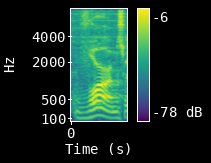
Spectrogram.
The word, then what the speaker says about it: Worms: And Worms isn't, the actual little squiggly things that we're thinking of. It's actually pronounced Worms, which is a town in Germany.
